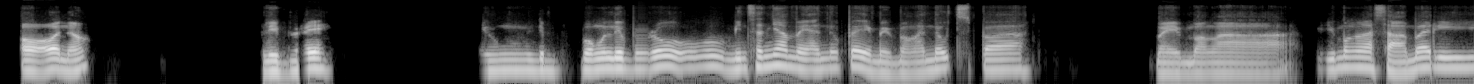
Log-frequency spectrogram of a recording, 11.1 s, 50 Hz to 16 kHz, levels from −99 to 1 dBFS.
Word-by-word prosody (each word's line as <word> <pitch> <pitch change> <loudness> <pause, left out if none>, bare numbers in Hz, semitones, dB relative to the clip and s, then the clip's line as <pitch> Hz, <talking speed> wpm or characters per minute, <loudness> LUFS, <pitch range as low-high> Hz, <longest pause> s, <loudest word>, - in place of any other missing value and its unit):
Oo, 130 +2 +7
'no? 135 +5 0 1.3
Libre. 125 +4 +3 1.1
Yung 130 +1 -3
lib 130 0 -2 0.2
buong 140 +1 +2
libro, 150 +1 +3
oo, 165 0 +1
minsan 145 +4 -1
nga, 180 +1 +3
may 150 -4 0
ano 145 +3 -3
pa, 165 +1 +2
eh, 145 - +2
may 115 -2 -4
mga 115 +1 -5
notes 145 +4 -3
pa, 135 0 -2 1.0
may 110 -1 -2
mga 110 0 -5 0.9
yung 140 +3 -3
mga 160 - +2
summary, 155 +6 0
140 Hz, 125 wpm, -22 LUFS, 130-155 Hz, 1.3 s, Oo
